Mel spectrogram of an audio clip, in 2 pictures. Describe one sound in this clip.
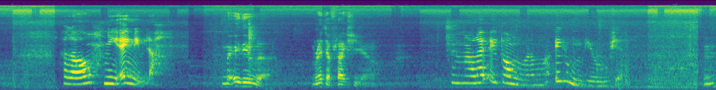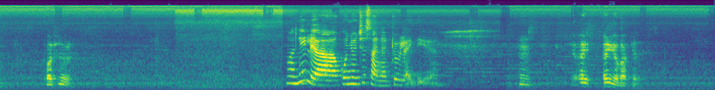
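A young woman speaks anxiously into a phone, close by.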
